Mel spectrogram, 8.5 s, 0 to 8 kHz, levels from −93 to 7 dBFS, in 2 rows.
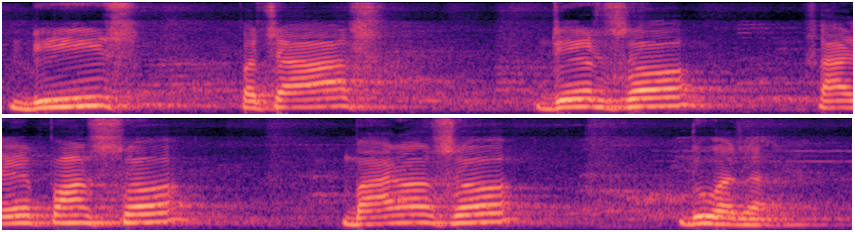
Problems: background conversations at intervals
